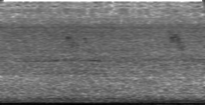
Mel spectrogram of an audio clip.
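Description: A Honda or Acura engine after throttle position sensor calibration, heard as a loud, steady low rumble of idling and revving close by, with no talking.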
